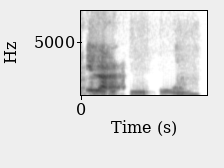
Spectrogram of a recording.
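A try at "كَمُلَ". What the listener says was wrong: Kamula. Kamula, Bu. mim dengan domah itu bacanya kamula.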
